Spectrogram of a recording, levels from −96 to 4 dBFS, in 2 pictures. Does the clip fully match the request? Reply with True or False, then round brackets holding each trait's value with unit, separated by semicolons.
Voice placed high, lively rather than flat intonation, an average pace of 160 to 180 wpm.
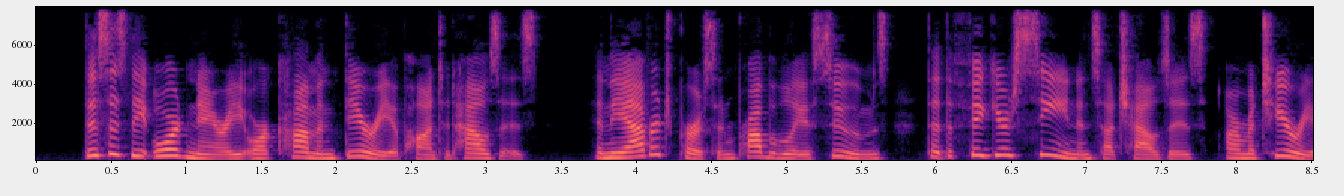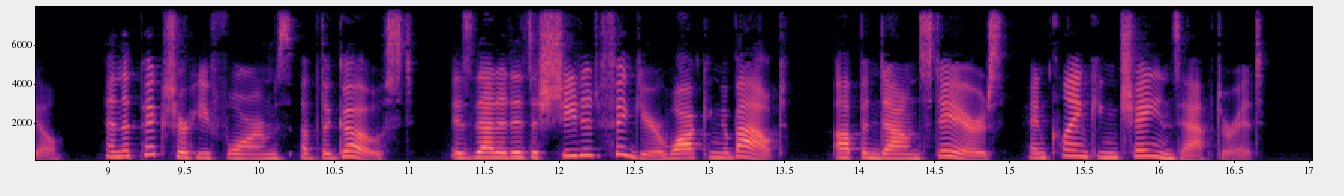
True (240 Hz; 6.1 semitones; 175 wpm)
